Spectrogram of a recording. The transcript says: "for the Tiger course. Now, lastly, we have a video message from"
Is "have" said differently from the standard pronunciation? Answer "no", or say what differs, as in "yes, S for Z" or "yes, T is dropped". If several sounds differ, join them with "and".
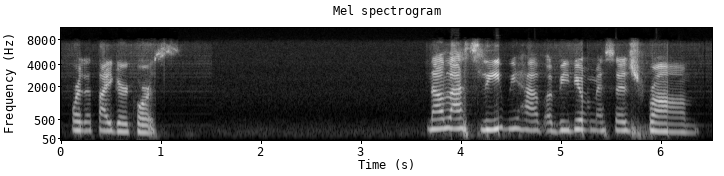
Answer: no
